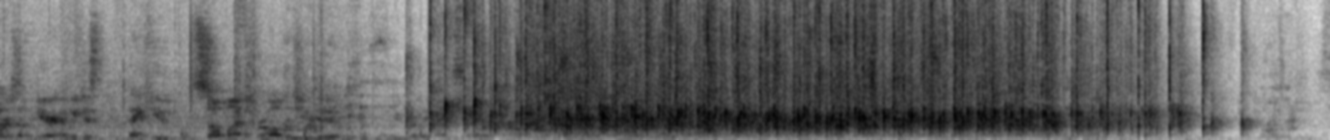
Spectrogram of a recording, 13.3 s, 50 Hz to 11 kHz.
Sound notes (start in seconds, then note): 6.2 applause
